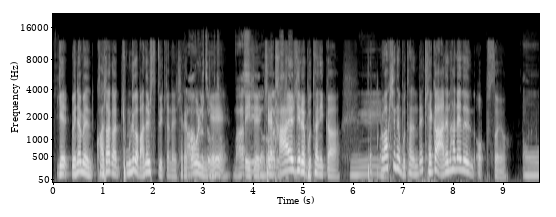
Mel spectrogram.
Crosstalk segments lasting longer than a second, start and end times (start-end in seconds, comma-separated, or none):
2.6-5.0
